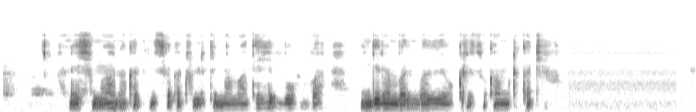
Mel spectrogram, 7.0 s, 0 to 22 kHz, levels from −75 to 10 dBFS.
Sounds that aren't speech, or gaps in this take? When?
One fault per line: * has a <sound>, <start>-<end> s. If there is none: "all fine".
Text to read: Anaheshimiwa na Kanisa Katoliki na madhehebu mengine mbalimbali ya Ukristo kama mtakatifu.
all fine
